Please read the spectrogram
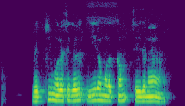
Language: Tamil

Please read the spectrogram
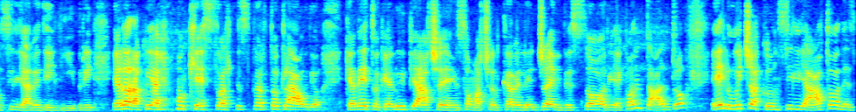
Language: Italian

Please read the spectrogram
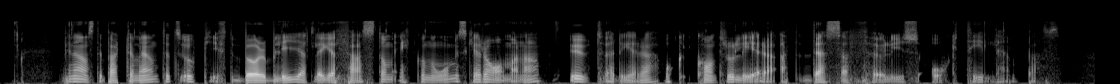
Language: Swedish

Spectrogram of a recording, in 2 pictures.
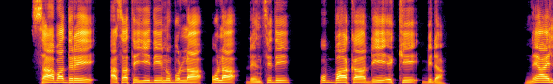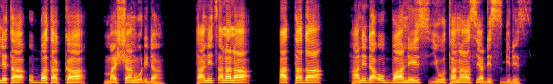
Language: Gamo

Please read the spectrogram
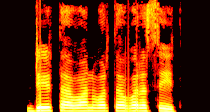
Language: Pashto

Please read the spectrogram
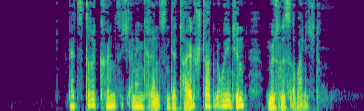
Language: German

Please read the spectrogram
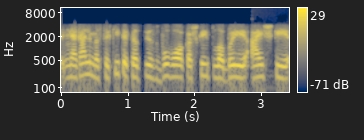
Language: Lithuanian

